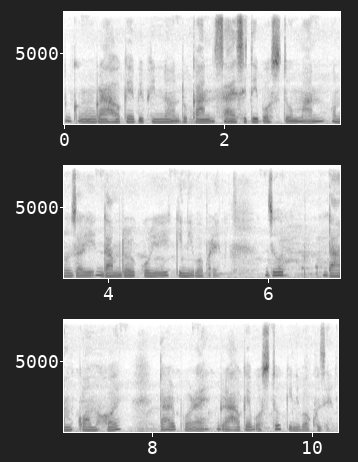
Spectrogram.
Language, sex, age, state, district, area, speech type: Assamese, female, 18-30, Assam, Charaideo, rural, spontaneous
